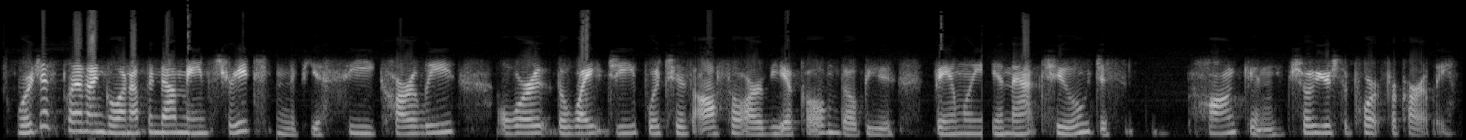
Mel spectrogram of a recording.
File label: Honk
